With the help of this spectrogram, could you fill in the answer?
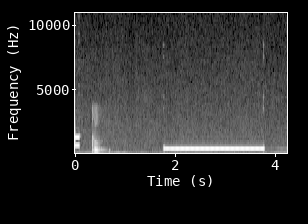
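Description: A telephone ringing tone over the line as hosts of radio station Hot 101.5 place a call: one steady, sustained electronic ring lasting about two seconds, preceded by a couple of brief beeps and a click, with no one talking.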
